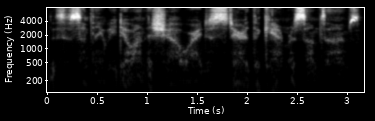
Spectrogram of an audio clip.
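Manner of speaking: unvoiced whispered aside. Real, not acted. Whispering an aside to the camera about staring. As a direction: breathe it to the camera like a secret.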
